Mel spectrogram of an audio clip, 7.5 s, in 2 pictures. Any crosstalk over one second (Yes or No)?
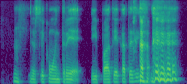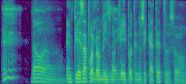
Yes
